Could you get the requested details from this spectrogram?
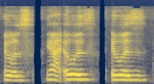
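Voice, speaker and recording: A woman's voice: fairly high pitch, level tone, measured pace, warm tone, clean tone. Reflective woman, laughing between thoughts. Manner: reflective, laughs often, many restarts. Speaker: podcast co-host. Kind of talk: casual conversation.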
